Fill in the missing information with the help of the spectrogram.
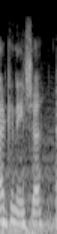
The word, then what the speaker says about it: echinacea: Not to mention the, I can't pronounce that word, echinacea. – Echinacea.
